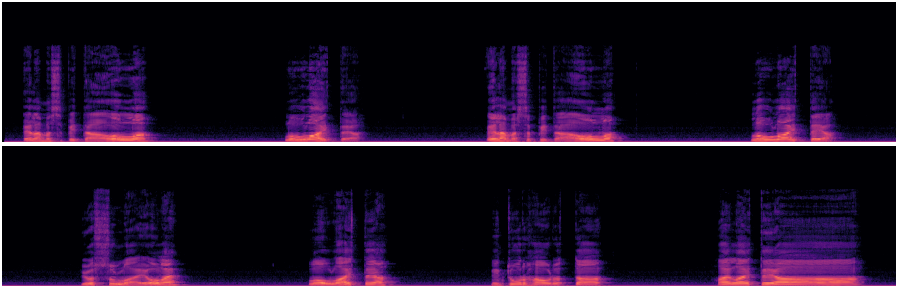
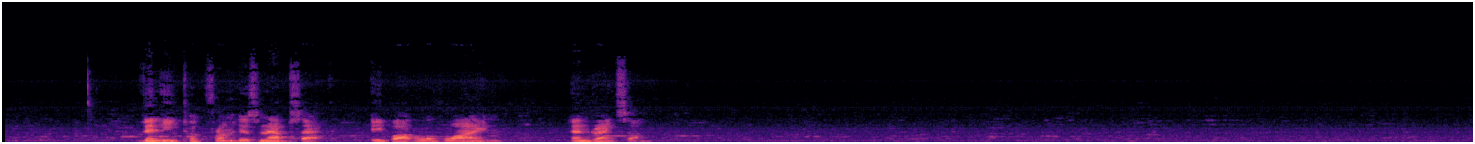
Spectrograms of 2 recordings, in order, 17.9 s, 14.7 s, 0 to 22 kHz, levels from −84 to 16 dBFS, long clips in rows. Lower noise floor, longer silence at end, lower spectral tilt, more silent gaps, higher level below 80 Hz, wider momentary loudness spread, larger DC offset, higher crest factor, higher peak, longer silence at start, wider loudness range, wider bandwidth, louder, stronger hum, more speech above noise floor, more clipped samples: second, -44 dBFS vs -54 dBFS; second, 0.35 s vs 8.25 s; about the same, -6 dB/octave vs -5.5 dB/octave; neither; about the same, -68 dBFS vs -68 dBFS; second, 12 LU vs 17 LU; neither; about the same, 20 dB vs 22 dB; about the same, -2 dBFS vs -2 dBFS; second, 0.2 s vs 1.2 s; about the same, 5 LU vs 6 LU; first, 14.5 kHz vs 13 kHz; about the same, -20 LUFS vs -20 LUFS; neither; second, 26 dB vs 34 dB; neither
